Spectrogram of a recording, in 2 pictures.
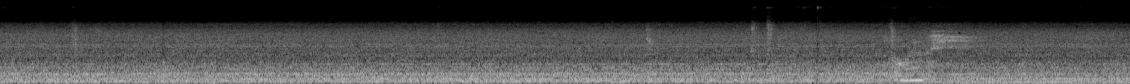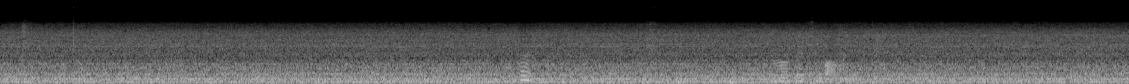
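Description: A bus cabin rattles and creaks over the road.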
